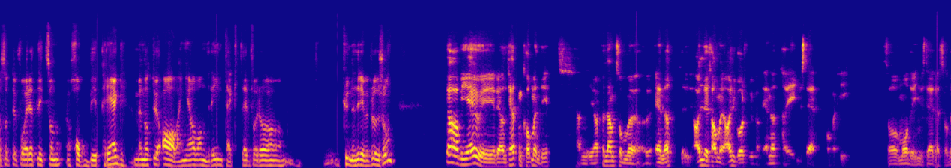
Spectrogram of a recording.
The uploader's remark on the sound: Live Zoom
